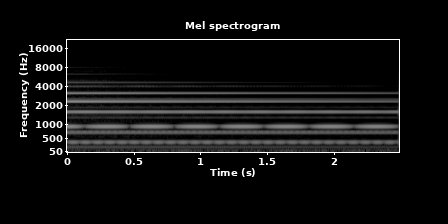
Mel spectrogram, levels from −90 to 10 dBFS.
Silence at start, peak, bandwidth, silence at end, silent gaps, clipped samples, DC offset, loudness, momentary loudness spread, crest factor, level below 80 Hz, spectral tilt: 0 s; -26 dBFS; 8.4 kHz; 0 s; none; under 0.1%; under 0.1%; -37 LUFS; 7 LU; 14 dB; -72 dBFS; -2.5 dB/octave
